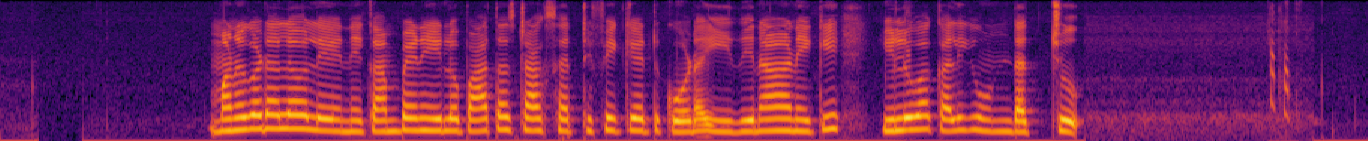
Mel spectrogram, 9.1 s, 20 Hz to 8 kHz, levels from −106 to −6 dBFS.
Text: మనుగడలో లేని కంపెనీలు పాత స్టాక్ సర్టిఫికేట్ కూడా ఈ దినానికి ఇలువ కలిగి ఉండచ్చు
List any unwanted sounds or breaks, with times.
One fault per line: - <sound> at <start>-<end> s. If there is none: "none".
- chirp at 8.4-8.7 s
